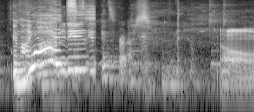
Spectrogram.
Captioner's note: laughs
